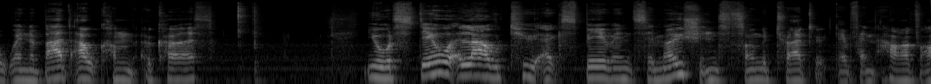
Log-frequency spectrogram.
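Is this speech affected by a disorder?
Yes: cerebral palsy; needs frequent rest.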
